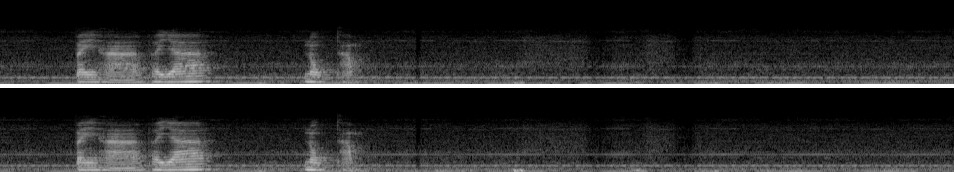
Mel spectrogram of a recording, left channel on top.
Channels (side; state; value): both; normal; correlation 0.34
